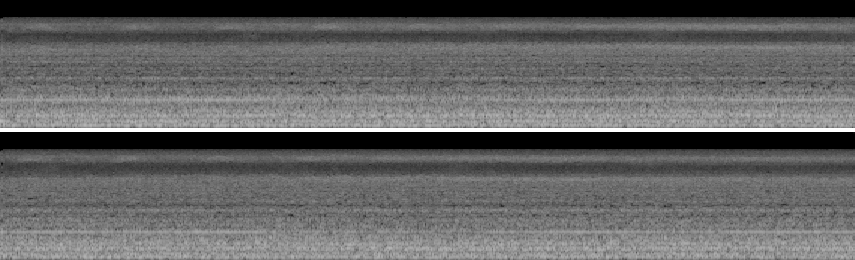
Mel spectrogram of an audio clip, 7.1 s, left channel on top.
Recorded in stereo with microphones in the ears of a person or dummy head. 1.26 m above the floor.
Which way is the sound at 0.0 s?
25° right (ahead or behind).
